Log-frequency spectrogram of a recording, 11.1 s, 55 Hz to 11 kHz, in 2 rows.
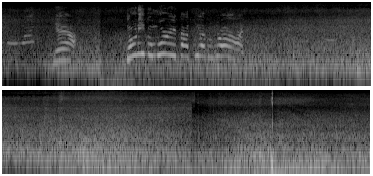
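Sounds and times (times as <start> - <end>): ocean surf washing ashore: 0.0 - 11.0
wind buffeting microphone: 0.9 - 11.0.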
